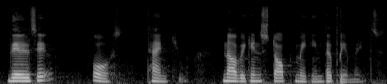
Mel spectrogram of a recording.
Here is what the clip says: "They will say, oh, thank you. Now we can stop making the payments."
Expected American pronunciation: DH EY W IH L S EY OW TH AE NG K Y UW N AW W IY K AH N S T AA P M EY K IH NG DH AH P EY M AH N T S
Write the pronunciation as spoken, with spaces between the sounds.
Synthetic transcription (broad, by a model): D EY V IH L S EY OW T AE NG K Y UW N AW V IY K AH N S T AA P M EY K IH NG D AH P EY M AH N T S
